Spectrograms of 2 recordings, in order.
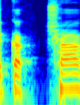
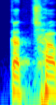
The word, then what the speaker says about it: कक्षा: प्रायः देखा जाता है कि बच्चे क्षा क्षत्री वाला जो होता है उसको छा उच्चारित करते हैं, जैसे कक्षा को कच्छा बोलना। इसी प्रकार और भी जो शब्द हैं उनके उच्चारण में अशुद्धियां करते हैं।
